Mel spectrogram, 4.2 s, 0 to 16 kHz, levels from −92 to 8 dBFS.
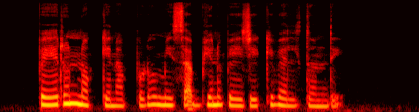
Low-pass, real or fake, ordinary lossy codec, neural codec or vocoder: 14.4 kHz; real; none; none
